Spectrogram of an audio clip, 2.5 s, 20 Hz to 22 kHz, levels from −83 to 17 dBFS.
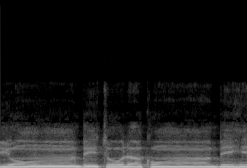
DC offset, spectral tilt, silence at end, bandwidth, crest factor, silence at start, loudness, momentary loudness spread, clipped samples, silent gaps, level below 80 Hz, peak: under 0.1%; -9 dB/octave; 0 s; 5.8 kHz; 6 dB; 0 s; -15 LUFS; 3 LU; under 0.1%; none; -50 dBFS; -8 dBFS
